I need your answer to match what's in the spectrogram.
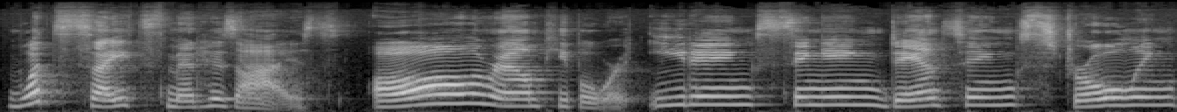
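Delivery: animated, expressive picture-book narration; story read-aloud. A narrator's reading. Teacher reads a fiesta story to children, lively read-aloud.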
